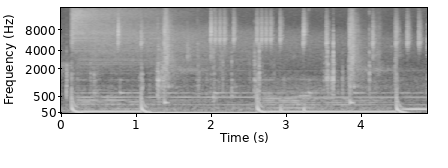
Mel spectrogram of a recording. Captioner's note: tightening sounds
